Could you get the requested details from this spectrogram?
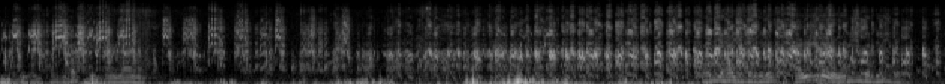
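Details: Chukar partridge song of rapid, rasping chuck notes that run together into a dense chatter, with a low hum and a brief wavering tone partway through.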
